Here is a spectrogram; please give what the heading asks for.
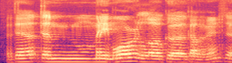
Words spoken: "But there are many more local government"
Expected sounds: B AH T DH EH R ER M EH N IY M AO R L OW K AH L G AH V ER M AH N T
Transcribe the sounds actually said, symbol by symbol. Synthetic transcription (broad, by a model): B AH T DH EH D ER M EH IY M AO R L OW AH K G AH V ER M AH N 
